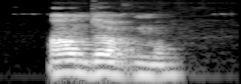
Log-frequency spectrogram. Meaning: inflection of endormir: 1. first-person plural present indicative 2. first-person plural imperative
- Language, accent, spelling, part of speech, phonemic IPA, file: French, Canada, endormons, verb, /ɑ̃.dɔʁ.mɔ̃/, LL-Q150 (fra)-endormons.wav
